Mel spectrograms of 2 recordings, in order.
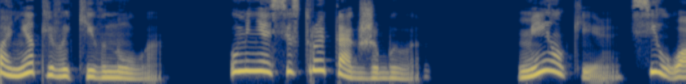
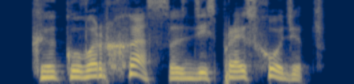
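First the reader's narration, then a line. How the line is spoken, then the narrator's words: Angry booming under vaults. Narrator (Russian): Зло громыхнуло под сводами храма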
